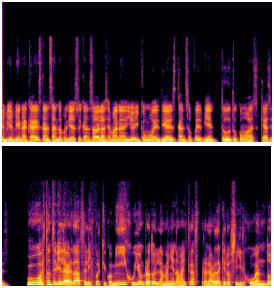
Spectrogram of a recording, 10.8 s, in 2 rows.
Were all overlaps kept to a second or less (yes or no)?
yes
